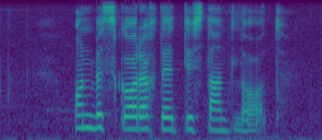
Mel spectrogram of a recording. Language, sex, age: Afrikaans, female, 20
